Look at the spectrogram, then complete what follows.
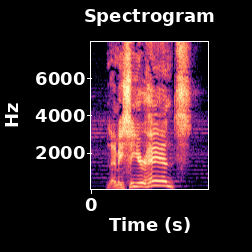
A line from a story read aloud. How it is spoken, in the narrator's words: the other officer shouted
